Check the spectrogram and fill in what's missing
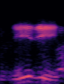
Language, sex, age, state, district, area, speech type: Urdu, male, 30-45, Uttar Pradesh, Gautam Buddha Nagar, urban, conversation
